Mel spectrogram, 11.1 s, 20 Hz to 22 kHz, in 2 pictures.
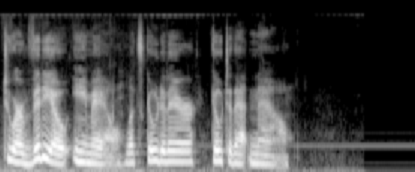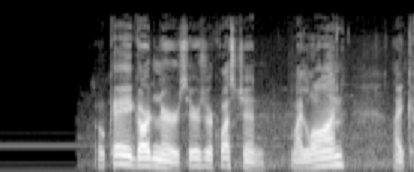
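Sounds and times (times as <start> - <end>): man speaking: 6.8 - 10.2.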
